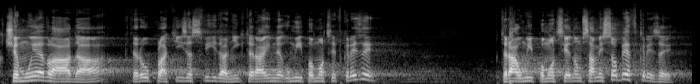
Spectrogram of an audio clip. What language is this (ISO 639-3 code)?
ces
